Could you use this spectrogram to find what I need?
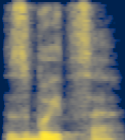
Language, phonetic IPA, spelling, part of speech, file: Russian, [ˈzbɨt͡sːə], сбыться, verb, Ru-сбыться.ogg
- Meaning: 1. to come true, to be fulfilled 2. passive of сбыть (sbytʹ)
